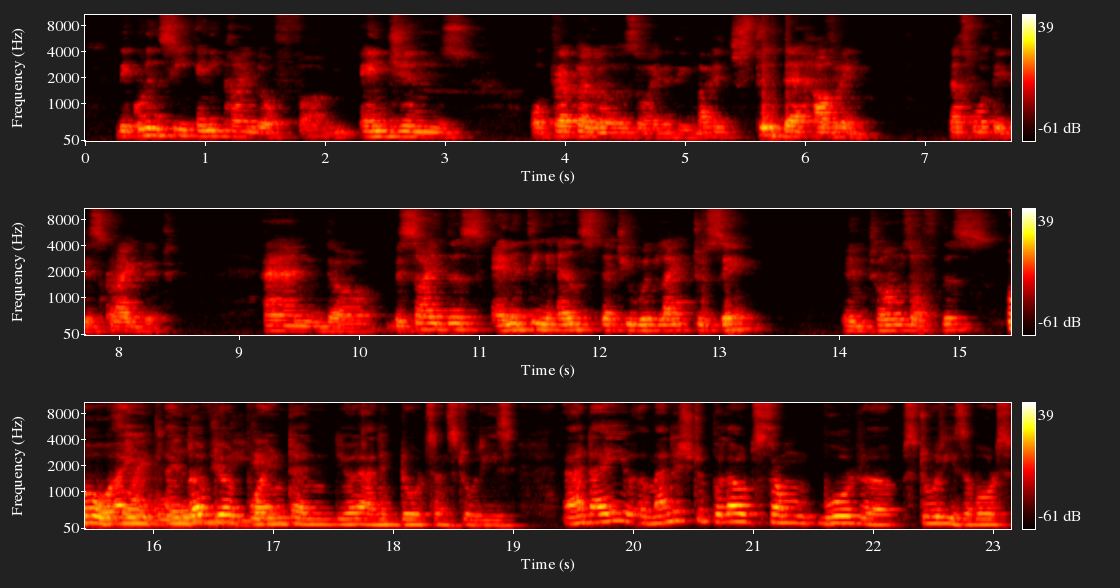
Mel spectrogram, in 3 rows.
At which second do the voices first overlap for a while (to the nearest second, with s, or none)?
15 s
